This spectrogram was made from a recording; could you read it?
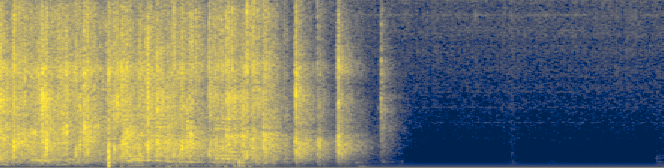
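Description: An audience breaks into a round of applause, dense overlapping clapping for about four seconds that quickly fades out, leaving near silence with a faint low hum.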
